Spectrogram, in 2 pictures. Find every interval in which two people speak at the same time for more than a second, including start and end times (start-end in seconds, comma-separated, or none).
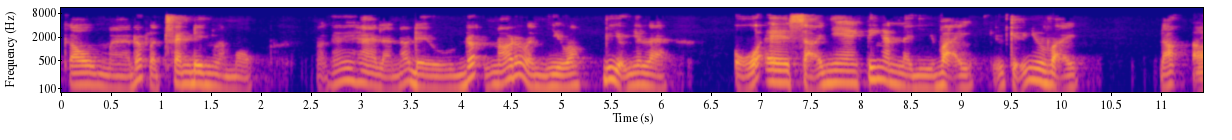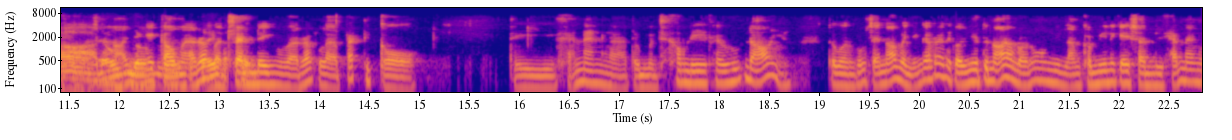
11.3-13.3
